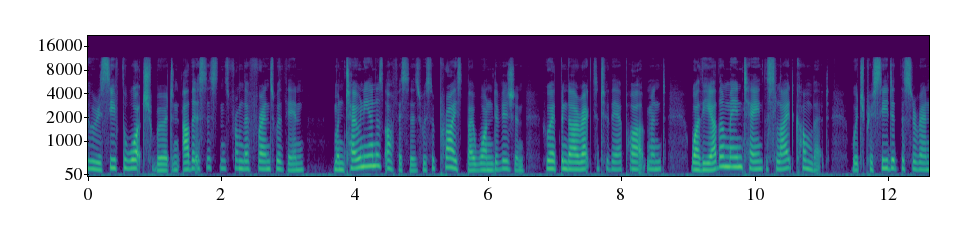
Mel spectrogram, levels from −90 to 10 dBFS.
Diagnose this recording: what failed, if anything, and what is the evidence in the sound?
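The speech drops abruptly by about 6 dB from 1.73 to 2.27 s and again from 7.74 to 8.17 s, then returns just as suddenly to full level. This is the signature of one channel dropping out: the likely cause is an intermittent contact in one leg of the analogue wiring. Once summed to mono, the surviving channel carries half the shared signal. Unlike a full dropout, the sound never goes silent, and the step is too abrupt and square-edged to be a fade or gain ride.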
